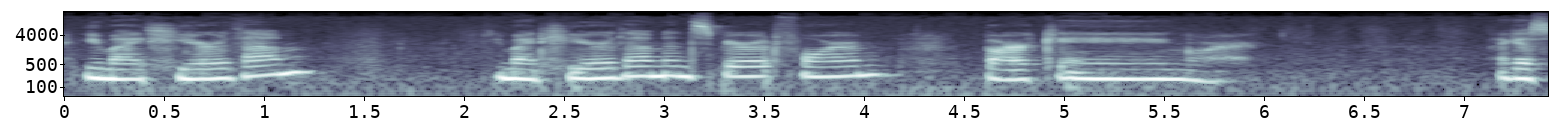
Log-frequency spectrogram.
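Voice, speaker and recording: A woman's somewhat breathy, dark and mellow voice at medium pitch, fairly even in intonation, at a very slow pace. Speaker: meditation guide. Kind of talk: guided meditation. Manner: slow, soft-spoken.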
